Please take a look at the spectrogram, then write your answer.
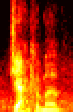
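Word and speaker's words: Giacomo: I say Gakamo's nameo Jakamo. Jakamo. Priet. So, so, so pronounce it. Pronounce it as if there's no G I A. Pronounce it if it's just J A.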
